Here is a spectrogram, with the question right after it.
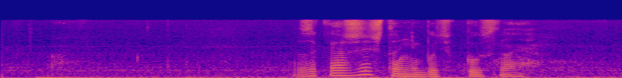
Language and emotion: Russian, neutral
